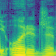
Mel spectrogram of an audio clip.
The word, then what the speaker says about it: Origin: Ну, мені здається, що правильно все ж таки Origin. Ну, запозичене слово, запозичена назва, якщо можна так сказати, тому здається, в англійській мові Origin правильно наголос звучить.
